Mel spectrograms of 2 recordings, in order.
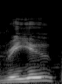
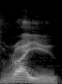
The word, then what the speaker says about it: Ryu: mentioning although that focuses more on ken and ryu's story and it is pronounced ryu not ryu and legend chun li again actually does say ryu which is unforgivable but mustaches you can't trust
